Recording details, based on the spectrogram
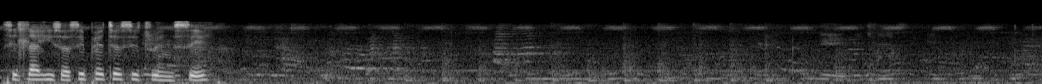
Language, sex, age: Southern Sotho, female, 22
